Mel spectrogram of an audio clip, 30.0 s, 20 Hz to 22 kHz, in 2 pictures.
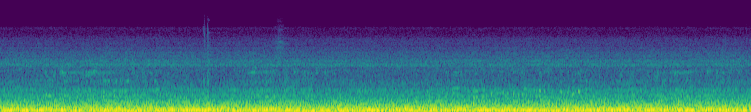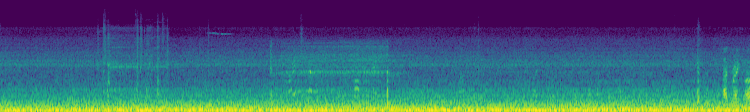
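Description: Steady low rumble in an Airbus A320 flight deck as the airliner taxis, from its idling engines and cockpit airflow.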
